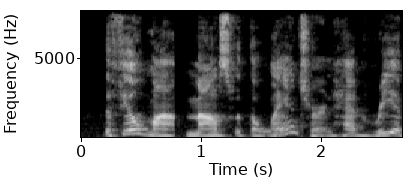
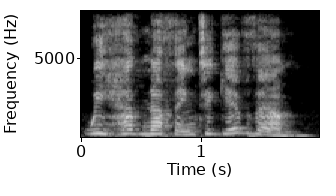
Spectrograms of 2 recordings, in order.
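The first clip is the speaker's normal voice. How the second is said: despair; 11 semitones higher than usual. A narrator's reading. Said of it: "he cried in despair".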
